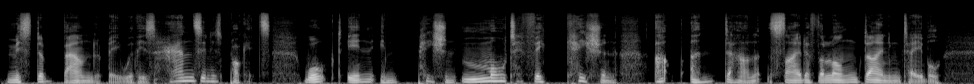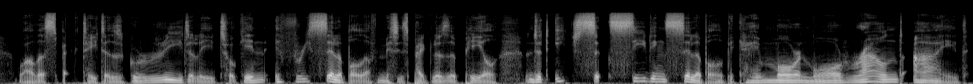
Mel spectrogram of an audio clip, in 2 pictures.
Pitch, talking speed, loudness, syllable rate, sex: 100 Hz, 140 wpm, -22 LUFS, 4.3 syllables/s, male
